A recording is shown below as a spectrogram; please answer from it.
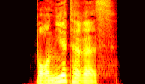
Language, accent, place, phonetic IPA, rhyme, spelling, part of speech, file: German, Germany, Berlin, [bɔʁˈniːɐ̯təʁəs], -iːɐ̯təʁəs, bornierteres, adjective, De-bornierteres.ogg
- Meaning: strong/mixed nominative/accusative neuter singular comparative degree of borniert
